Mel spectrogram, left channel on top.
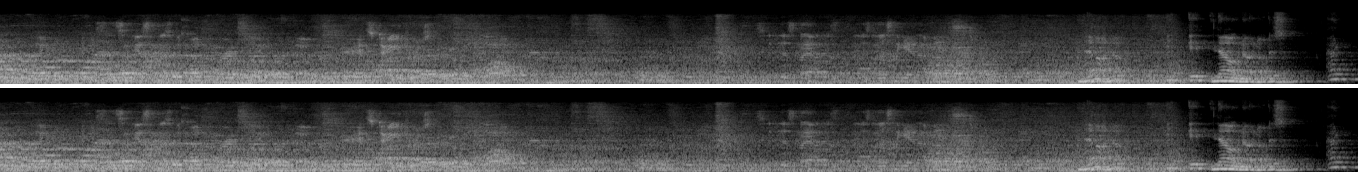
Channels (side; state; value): both; identical; correlation 1.00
